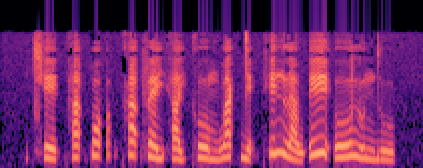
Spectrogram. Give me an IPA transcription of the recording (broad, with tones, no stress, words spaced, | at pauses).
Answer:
t͡ɕʰeː˨˩k̚ha˦˥ʔpɔ˥˩ʔ | kʰa˦˥ʔfɛː˨˩jha˩˦jkʰoː˨˩m wa˥˩k̚de˨˩ʔ kʰe˥˩nla˩˦wʔeː˥˩ ʔoː˦˥ lu˧nduː˨˩p̚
